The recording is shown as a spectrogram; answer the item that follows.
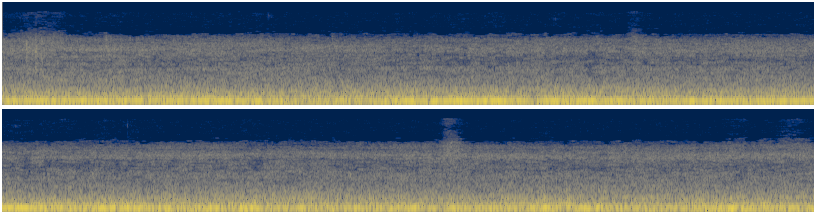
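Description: Cabin noise of a car driving at road speed: a steady low drone of engine and tyres.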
